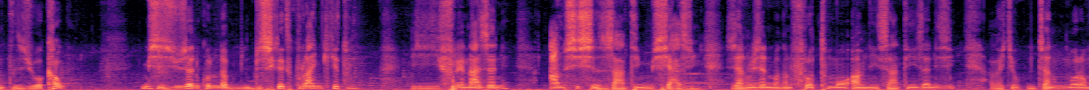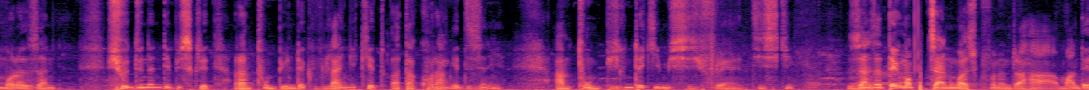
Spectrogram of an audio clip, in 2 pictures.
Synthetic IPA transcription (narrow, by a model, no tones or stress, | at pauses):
ant̪inziwakʰaw | misiziuzanikuɾanabiskɾet̪i̥kuɾaiŋaket̪uŋ | ifrenazaniamisisinizant̪iɲmisia̰ziɲi̥zaniwezanimaŋanfrot̪umɔ̃ʔa̰minizant̪iɲizaniziavakewmid͡ʒaniɲmoɾamoɾazani̥ | fjud̪unanilebiskɾet̪i̥raːmit̪ʰumbiliɳɖ͡ʐekʲivilaiɲakʰet̪u̥at̪akuɾʔaŋed̪izani | amint̪umbiliɳɖ͡ʐekimisifreãd̪isi̥kʲi | zanizanit̪eŋəmampid͡ʒaniŋazikʲu̥fananɖ͡ʐaɦə̰mand̪e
